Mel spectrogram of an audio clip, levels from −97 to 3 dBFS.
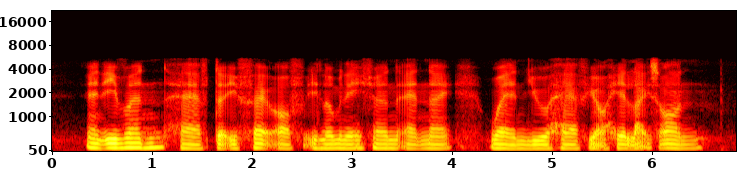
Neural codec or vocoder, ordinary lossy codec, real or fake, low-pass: vocoder, 22.05 kHz, 80 mel bands, Vocos; none; fake; 5.4 kHz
